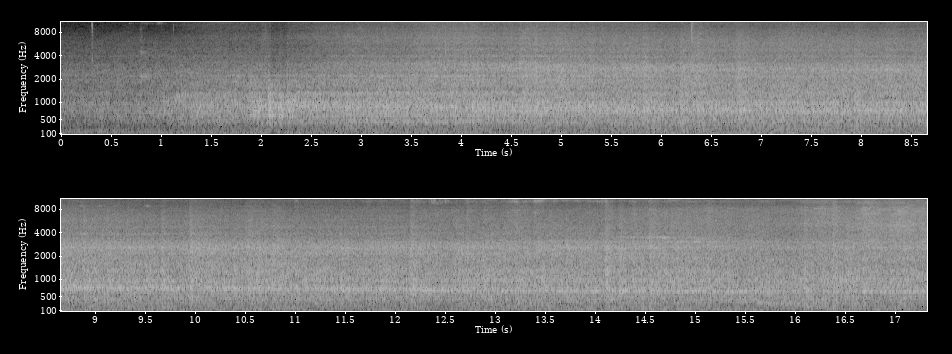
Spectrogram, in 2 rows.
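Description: JR East E8 series Shinkansen train rolling past at close range. Its running noise swells over the first two seconds and then holds steady, with a whine that slowly drops in pitch.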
